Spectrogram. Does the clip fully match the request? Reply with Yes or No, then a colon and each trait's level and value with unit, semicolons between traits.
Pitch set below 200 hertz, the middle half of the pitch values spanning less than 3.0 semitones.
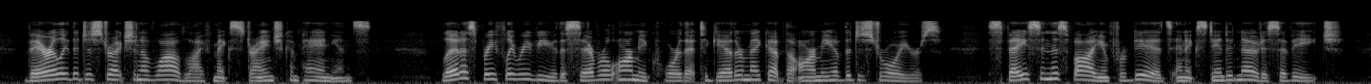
No: high, 190 Hz; average, 4.4 semitones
